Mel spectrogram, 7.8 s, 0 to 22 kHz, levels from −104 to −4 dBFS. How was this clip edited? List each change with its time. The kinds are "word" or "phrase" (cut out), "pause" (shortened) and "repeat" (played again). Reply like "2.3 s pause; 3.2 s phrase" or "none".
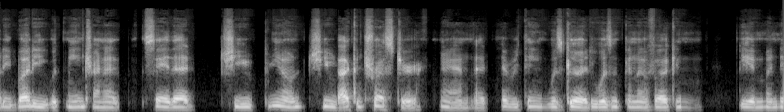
2.6 s pause; 3.4 s word; 4.3 s pause; 4.9 s pause; 5.9 s phrase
